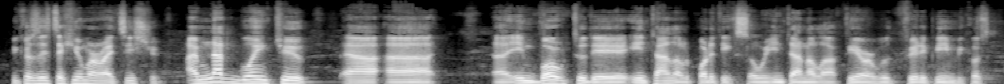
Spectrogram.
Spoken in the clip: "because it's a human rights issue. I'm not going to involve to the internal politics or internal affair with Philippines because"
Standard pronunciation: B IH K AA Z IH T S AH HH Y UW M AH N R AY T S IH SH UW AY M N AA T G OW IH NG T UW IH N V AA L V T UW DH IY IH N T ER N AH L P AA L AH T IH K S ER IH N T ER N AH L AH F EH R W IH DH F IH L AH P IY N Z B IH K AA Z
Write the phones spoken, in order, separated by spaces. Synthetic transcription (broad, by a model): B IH K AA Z IH T S AH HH Y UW M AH N R AY T S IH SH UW AY M N AA T G OW IH NG T UW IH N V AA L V T UW DH IY IH N T ER N AH L P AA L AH T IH K S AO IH N T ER N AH L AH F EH R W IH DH F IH L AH P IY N B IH K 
